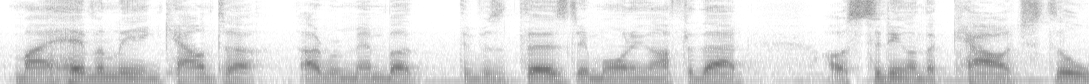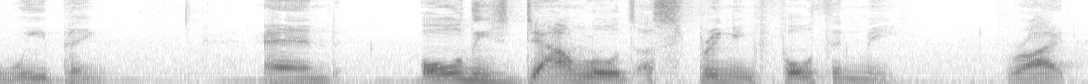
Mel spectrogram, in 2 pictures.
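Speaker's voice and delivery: ordinary delivery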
